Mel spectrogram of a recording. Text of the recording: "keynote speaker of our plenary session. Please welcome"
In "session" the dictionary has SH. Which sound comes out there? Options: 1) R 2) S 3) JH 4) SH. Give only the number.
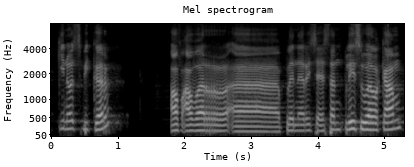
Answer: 2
